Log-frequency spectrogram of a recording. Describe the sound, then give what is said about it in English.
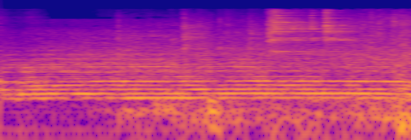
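A loud train whistle blows in one long, steady blast, its bright harmonic tone held for the full two seconds over a low rumbling background. “The whistles go woo woo.”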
